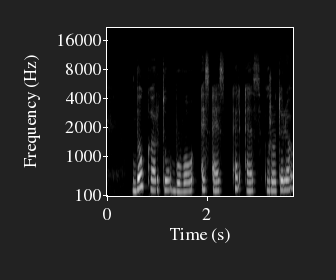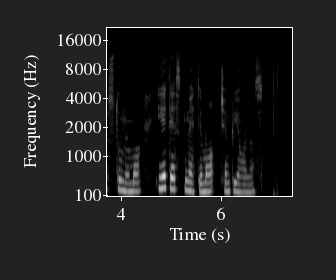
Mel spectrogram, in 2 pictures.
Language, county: Lithuanian, Tauragė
